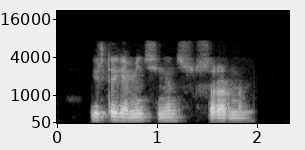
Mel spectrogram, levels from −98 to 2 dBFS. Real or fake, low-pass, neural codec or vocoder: fake; 7.2 kHz; vocoder, 24 kHz, 100 mel bands, Vocos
